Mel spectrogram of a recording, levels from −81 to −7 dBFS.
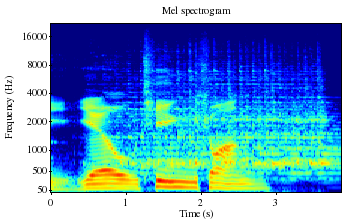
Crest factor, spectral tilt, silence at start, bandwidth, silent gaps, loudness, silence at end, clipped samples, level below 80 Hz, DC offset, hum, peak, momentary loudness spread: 16 dB; -6 dB/octave; 0 s; 15.5 kHz; none; -24 LUFS; 0 s; under 0.1%; -52 dBFS; under 0.1%; none; -8 dBFS; 13 LU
